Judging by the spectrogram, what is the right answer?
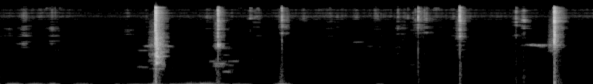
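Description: A string of about seven sharp, light clicks and taps from small parts of a cassette deck's transport mechanism being handled, the loudest about a second and a half in and just before the end.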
